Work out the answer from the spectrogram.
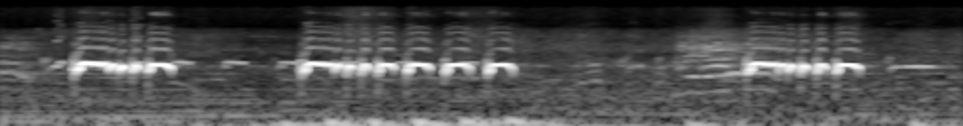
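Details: Female zebra dove calling a male, with three stuttering bursts of rapid cooing notes, each under a second long and spaced more than a second apart, over a low steady hum.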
